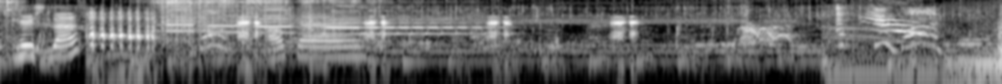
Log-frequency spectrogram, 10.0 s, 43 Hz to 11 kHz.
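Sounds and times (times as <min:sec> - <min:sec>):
frog croaking: 0:03.6 - 0:04.0, 0:04.8 - 0:05.2, 0:06.0 - 0:06.6.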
